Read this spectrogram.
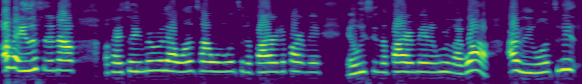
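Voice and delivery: put-on high, eager, fast childlike chatter; an excited kid tugging your sleeve; inner child voice. Inner child reminding the listener of a firefighter dream, high and eager. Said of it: "It's almost as if it's like".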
